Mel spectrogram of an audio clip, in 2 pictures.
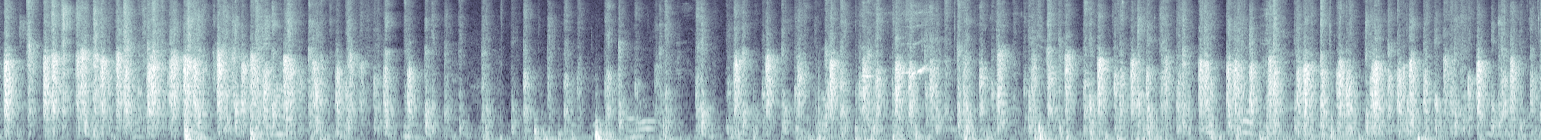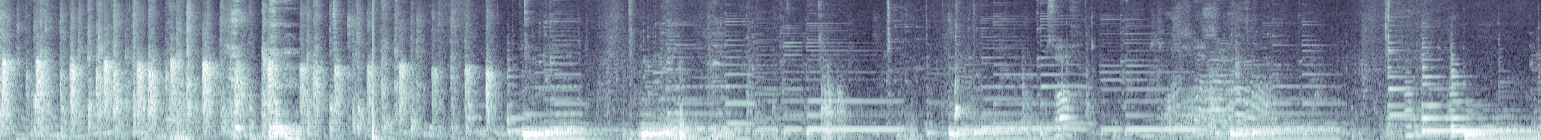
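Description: Audience applauding for about twenty seconds. The applause dies away and a gypsy jazz quartet (violin, acoustic guitars and double bass) begins playing, with held notes.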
